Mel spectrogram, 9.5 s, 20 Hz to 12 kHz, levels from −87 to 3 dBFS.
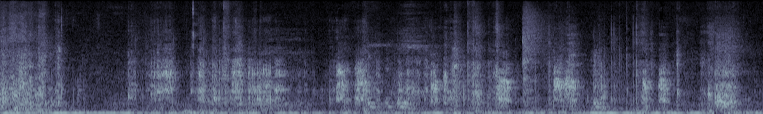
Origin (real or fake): real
